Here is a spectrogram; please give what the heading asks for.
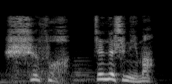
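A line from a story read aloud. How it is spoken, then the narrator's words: Sly low voice. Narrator (Chinese): 她暗戳戳的对欧若野低声的说了句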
